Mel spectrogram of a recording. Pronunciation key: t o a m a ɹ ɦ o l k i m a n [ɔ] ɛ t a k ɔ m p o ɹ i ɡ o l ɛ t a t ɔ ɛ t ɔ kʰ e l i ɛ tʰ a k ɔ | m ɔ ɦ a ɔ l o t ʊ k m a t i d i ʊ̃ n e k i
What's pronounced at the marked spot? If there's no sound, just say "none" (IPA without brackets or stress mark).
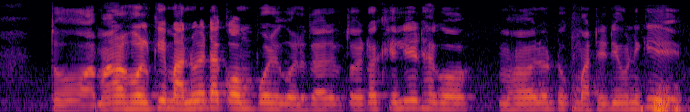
u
